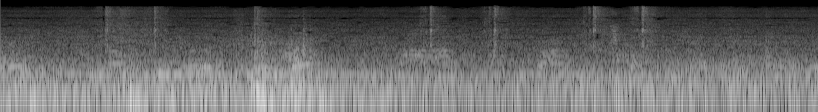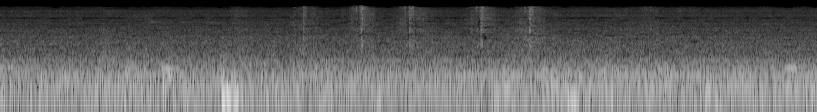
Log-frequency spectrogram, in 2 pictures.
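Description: Indistinct voices of people greeting one another over a steady low hum, with short runs of sharp clicks about two and a half seconds in and again about six seconds in.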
